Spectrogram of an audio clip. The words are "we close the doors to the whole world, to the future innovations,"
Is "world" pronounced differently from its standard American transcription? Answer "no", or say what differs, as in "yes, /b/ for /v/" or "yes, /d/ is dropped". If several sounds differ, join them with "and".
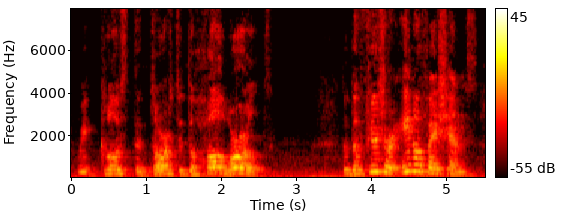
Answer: no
